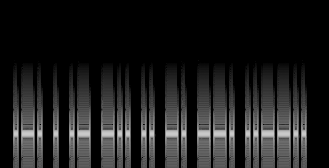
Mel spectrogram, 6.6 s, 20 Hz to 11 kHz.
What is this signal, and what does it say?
Morse code, heard as a keyed tone, about 15 wpm, 700 Hz. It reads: READING?
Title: Sentences from Top 1000 Words - Review Part 3 - 15wpm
